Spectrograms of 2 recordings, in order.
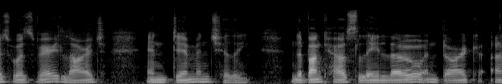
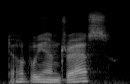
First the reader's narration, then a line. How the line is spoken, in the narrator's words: Laura mumbled sleepily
